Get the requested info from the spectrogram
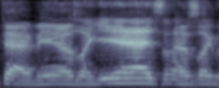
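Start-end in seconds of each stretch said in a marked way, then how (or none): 0.7-1.1 loud, high cheer; retold triumph. Father recalling the plunge with his son, exultant. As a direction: relive the exhilarated yell. Retelling triumph after jumping in.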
